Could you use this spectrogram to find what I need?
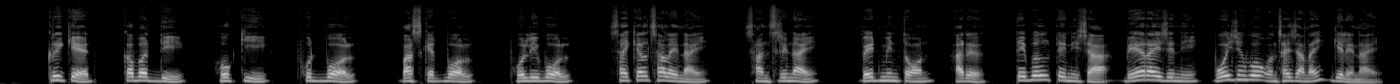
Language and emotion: Bodo, neutral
